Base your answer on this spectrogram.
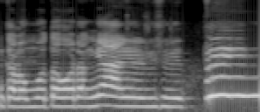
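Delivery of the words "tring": high, loud "tring"; mouth-made pop-up chime. Shown as a demonstration. Introducing the HRD colleague's photo, high mock chime. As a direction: sing out an editing sound effect.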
